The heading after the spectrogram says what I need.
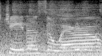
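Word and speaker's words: Jayna Zoeiro: My Instagram's Jana Zoero Real Estate, and it's spelled JAYNAZOEIRO Real Estate.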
